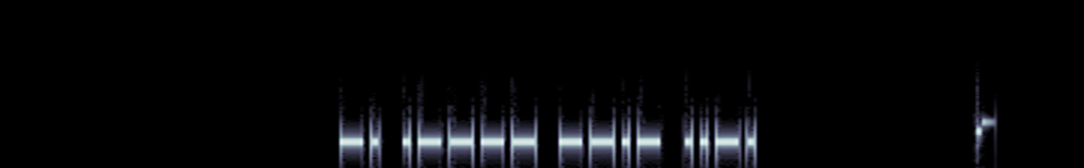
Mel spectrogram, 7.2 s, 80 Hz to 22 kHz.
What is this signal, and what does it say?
Morse code, heard as a keyed tone, about 21 wpm, 700 Hz. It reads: N1QF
